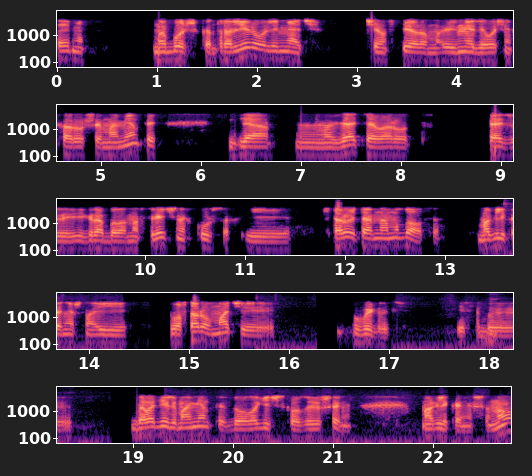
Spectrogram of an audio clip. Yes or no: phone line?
yes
